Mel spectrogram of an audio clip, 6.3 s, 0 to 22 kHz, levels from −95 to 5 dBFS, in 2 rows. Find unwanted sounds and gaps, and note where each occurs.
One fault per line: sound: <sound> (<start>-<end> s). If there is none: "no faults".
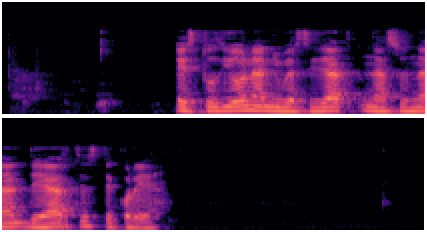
no faults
